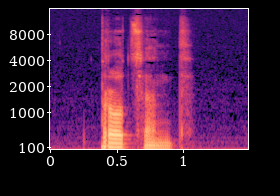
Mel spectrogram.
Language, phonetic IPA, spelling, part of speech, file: Polish, [ˈprɔt͡sɛ̃nt], procent, numeral / noun, Pl-procent.ogg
